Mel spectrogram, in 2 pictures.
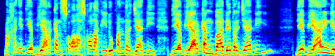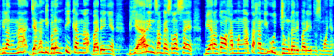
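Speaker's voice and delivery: loud, high, impassioned preaching; full-force preaching. Acted. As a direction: drive it home to the congregation.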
